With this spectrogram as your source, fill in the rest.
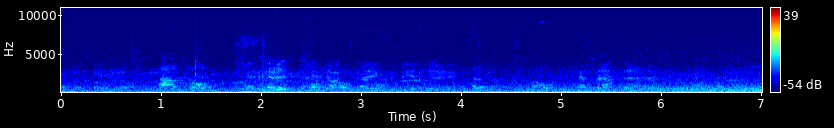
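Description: Adults and children chatter nearby as they pass.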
